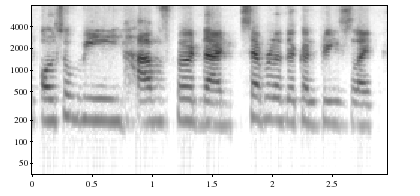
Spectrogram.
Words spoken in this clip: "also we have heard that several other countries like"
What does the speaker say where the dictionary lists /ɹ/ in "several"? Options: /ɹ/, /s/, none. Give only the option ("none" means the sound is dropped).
/ɹ/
